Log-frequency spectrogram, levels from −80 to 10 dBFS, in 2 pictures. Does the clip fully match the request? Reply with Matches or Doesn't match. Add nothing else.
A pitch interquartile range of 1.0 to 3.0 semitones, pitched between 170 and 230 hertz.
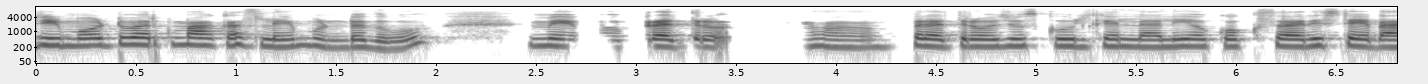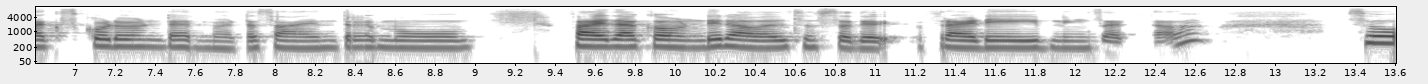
Matches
